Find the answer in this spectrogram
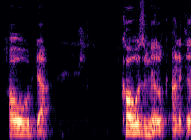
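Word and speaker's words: Gouda: Now this one is pronounced Howda, all right? Howda.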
